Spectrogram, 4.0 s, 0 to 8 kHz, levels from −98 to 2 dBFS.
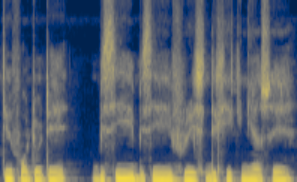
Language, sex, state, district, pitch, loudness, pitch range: Nagamese, female, Nagaland, Kohima, 165 Hz, -11 LUFS, 155-175 Hz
